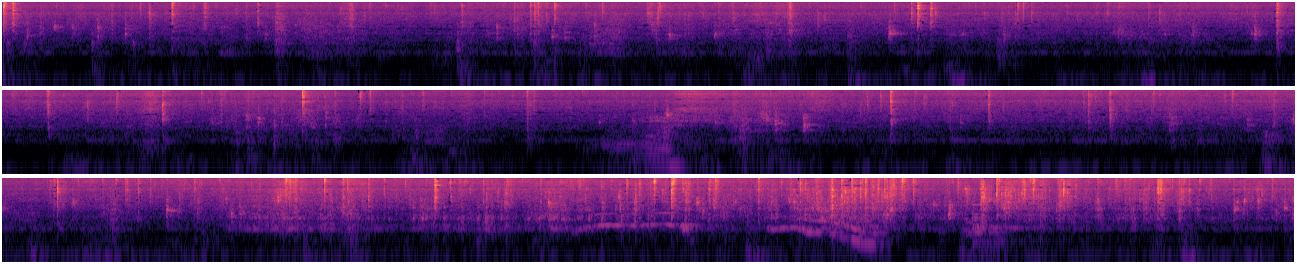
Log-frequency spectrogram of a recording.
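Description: Mullet fish cakes frying in oil in a pan: a steady sizzle full of small crackles and pops, growing busier and louder near the end.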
